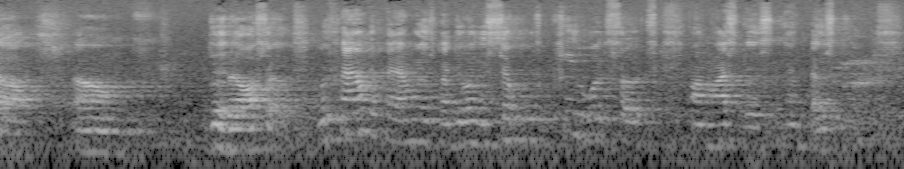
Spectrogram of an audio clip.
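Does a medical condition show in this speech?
Yes: Moebius syndrome; since birth.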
